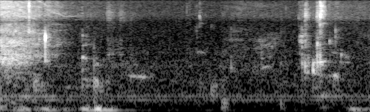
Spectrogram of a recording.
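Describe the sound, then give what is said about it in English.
Someone takes a couple of quiet sips of water, with soft wet mouth sounds and a faint swallow, and no talking. “I have water right here. I'll drink some water right now then.”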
